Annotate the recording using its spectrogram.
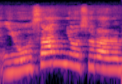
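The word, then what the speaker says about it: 樂山樂水: 그래서 어진 자는 산을 좋아하고 지혜로운 자는 물을 좋아한다를 줄여서 요산 요수 할 때 락자라고 읽지 않고 악자도 아니고 요로 읽게 돼서 그렇게 발음이 바뀐다는 거.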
